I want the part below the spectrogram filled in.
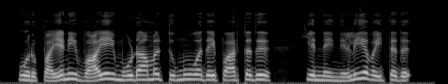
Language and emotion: Tamil, disgusted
